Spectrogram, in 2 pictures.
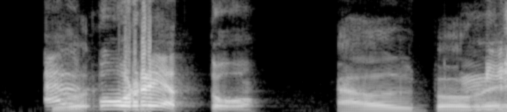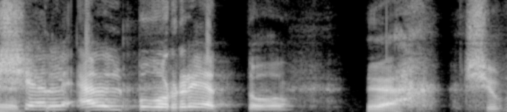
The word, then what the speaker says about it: Alboreto: I think it's pronounced Michele Alberto. Alboreto.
